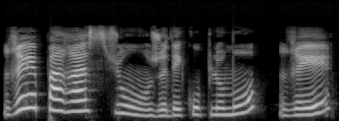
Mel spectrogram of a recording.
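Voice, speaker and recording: A woman teaching French reading, speaking slowly and over-articulating each word as she explains pronunciation. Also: fairly high pitch, very animated, dry recording. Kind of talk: reading lesson. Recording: dry, dull lo-fi sound.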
